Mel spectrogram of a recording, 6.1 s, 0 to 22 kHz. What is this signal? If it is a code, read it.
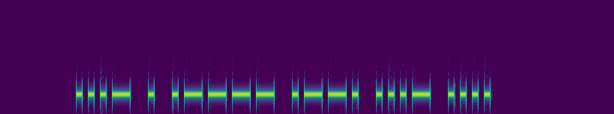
Morse code, heard as a keyed tone, about 21 wpm, 700 Hz. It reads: VE1PVH
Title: 2023 SOTA Chaser Call Signs - 20wpm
